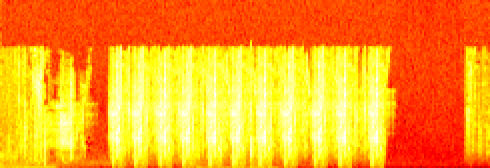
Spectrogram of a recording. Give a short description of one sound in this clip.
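Quick soft ticks sound as menu items are marked one after another.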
